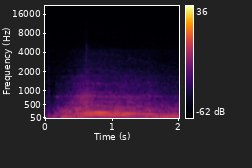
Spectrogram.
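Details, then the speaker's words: Petrol car with a cold air intake and exhaust change, air-fuel ratio code set: engine starts and runs fine, but revving brings faint pop-pop-pop, mixture needing computer reset/adjustment rather than sensor replacement. "Now as you rev the engine up, you can hear a little popping because of the cold air intake and the exhaust change."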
